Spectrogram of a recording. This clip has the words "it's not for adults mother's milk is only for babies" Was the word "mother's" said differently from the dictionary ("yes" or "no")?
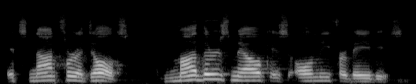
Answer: no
